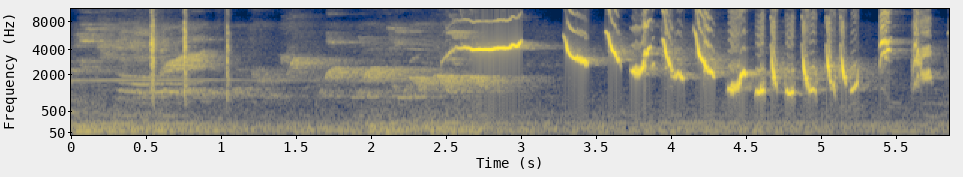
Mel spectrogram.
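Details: Tutor song of a white-rumped shama for untrained and stalled birds: soft scattered chirps and a drawn-out whistle, then a fast energetic series of bright sweeping notes tumbling downward, over a faint low hum.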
